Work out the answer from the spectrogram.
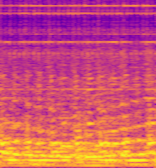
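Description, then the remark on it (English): A telephone rings for an incoming call with a loud, continuous electronic trill, steady throughout, with no voices present. “Sir, the telephone.”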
